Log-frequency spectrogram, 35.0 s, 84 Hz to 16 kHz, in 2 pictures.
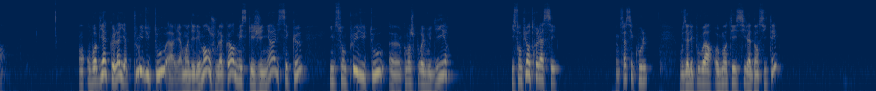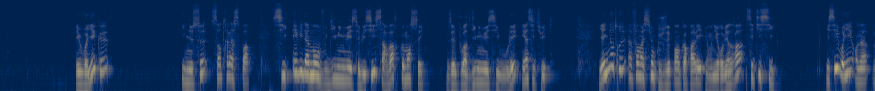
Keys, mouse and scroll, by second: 0.0-0.4 scroll up 4, 0.4-4.7 middle drag, 4.7-5.1 scroll down 3, 5.1-14.7 shift+middle drag, 14.7-17.2 drag, 18.0-21.0 middle drag, 24.1-35.0 drag.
